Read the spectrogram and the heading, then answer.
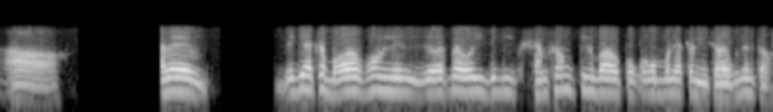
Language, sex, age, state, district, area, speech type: Bengali, male, 60+, West Bengal, Howrah, urban, conversation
